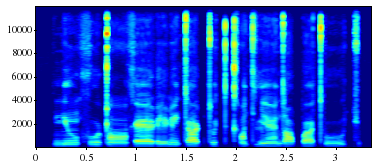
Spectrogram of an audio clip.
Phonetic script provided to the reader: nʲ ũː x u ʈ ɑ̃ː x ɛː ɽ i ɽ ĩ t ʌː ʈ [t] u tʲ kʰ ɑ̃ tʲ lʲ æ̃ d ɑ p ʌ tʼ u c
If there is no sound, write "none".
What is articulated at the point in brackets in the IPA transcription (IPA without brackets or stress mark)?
t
